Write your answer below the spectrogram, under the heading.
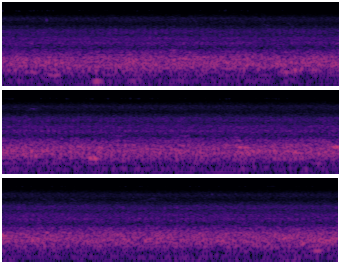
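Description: Faint, steady background hiss (room tone) with no distinct events.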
